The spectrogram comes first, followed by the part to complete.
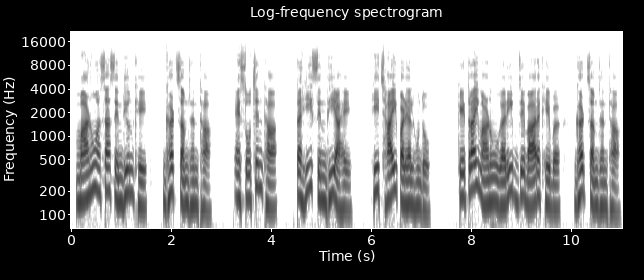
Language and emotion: Sindhi, neutral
